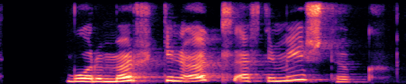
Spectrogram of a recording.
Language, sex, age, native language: Icelandic, male, 10, Icelandic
